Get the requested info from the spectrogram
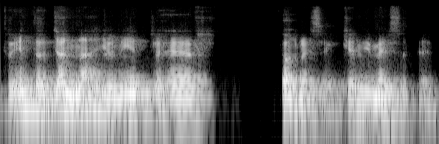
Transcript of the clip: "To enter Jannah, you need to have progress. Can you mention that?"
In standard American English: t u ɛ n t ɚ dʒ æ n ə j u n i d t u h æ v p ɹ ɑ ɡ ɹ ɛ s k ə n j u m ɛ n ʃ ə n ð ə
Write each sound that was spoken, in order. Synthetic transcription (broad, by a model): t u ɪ n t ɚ dʒ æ n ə j u n i d t u h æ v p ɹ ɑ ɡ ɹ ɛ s k ə n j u m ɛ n s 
